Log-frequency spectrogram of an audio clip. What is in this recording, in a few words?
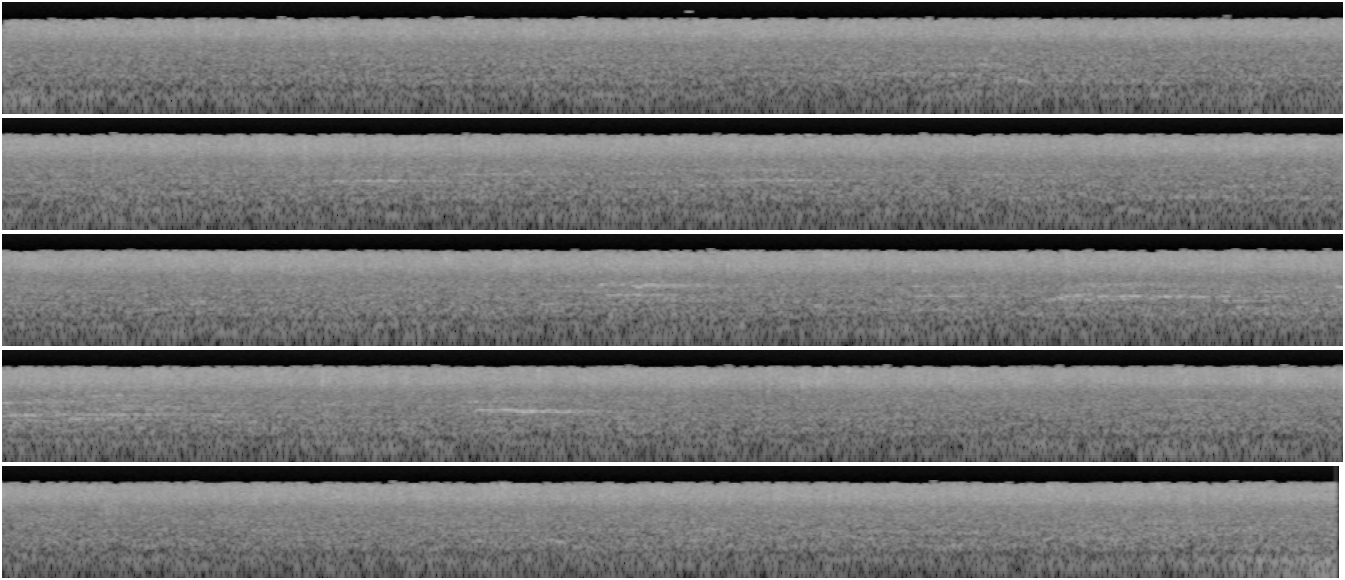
Rain and Thunder; Weather; Partners In Rhyme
